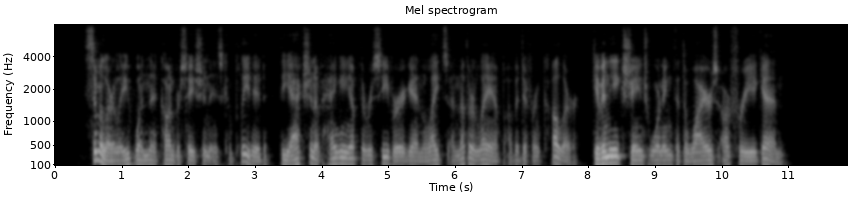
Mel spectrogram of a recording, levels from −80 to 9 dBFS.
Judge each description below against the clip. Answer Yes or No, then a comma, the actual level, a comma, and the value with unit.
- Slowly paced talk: No, average, 155 wpm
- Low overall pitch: Yes, very low, 95 Hz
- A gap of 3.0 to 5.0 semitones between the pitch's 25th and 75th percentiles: No, narrow, 2.6 semitones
